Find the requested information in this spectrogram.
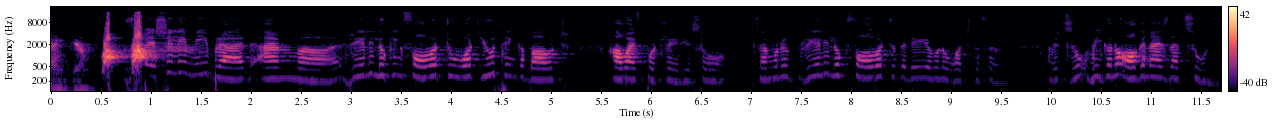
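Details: Adult female speaker; Plain speech.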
